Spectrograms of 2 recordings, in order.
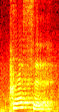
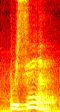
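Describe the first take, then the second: First: "present" stressed on the first syllable, PRE-sent; PRE-sent, weight at the front; noun stress. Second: "present" stressed on the second syllable, pre-SENT; pre-SENT, weight at the back; verb stress. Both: Shown as a demonstration. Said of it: "stress can change the meaning".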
